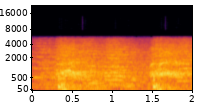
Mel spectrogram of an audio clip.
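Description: A large crowd cheers and shouts continuously, with two louder swells of roaring voices, while band music plays faintly underneath the noise.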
